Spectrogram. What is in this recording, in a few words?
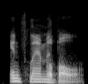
"inflammable", American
